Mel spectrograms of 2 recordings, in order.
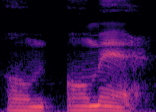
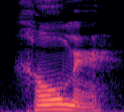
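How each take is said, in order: First: The word begins without an H sound. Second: The word begins with an H sound.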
